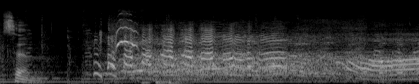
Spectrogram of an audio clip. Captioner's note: whistle blows, laughter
